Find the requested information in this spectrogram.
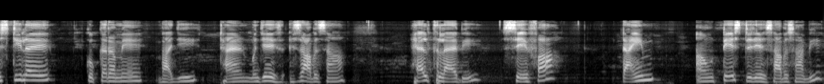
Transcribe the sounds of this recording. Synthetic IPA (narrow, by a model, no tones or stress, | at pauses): ɪsʈilaːɪ | kʊkəɾəmẽ | bʱaːʄi | ʈʰaːɪɽ̃mʊ̃ɦɪ̃ɲd͡ʑeɦɪsaːbsã | hɛlt̪ʰlaːɪbɪ | seːfa | ʈaːɪm | ɛ̃ũːʈeːsʈd͡ʑeːɦɪsaːbəsãbɪ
